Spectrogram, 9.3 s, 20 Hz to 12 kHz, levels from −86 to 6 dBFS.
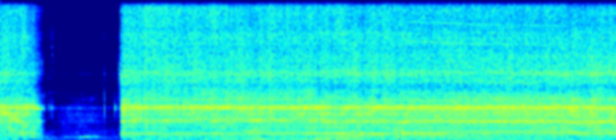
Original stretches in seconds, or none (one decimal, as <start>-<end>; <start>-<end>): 6.1-8.5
